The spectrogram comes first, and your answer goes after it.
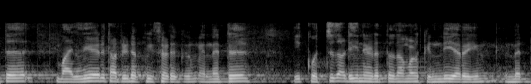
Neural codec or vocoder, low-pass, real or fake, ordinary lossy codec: codec, 16 kHz, 4 kbps, X-Codec, HuBERT features, trained on general audio; 7.2 kHz; fake; none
